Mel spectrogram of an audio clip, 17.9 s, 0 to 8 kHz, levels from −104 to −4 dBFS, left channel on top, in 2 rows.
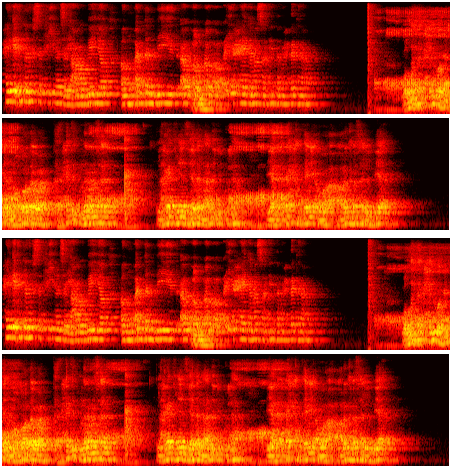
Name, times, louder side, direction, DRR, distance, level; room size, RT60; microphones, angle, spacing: voice 1, 0.0-6.2, equal, 10° right, -4 dB, 0.3 m, -41 dB
voice 2, 3.8-4.2 8.0-11.1 12.0-13.7 14.2-16.8, right 1 dB, 90° right, -4 dB, 0.8 m, -37 dB
sound 1, 7.3-9.3 10.6-11.8 13.2-14.7, left 3 dB, 90° left, 0.3 m, -45 dB
2.6 x 2.2 x 2.9 m, 1.1 s
head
